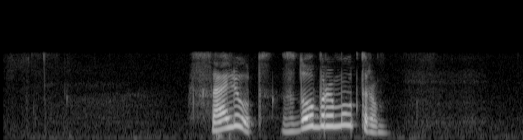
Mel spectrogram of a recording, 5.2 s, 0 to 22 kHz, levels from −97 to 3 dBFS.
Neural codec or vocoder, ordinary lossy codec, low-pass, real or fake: none; none; 5.4 kHz; real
